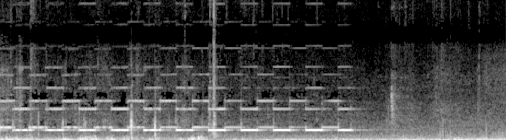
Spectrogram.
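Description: Level crossing warning alarm sounding a two-tone yelp that alternates between two pitches about twice a second while the barriers move, then stopping about five seconds in. A low rumble runs underneath.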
